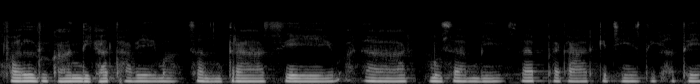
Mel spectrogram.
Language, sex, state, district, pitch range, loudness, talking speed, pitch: Chhattisgarhi, male, Chhattisgarh, Bilaspur, 140-150 Hz, -31 LUFS, 130 wpm, 145 Hz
